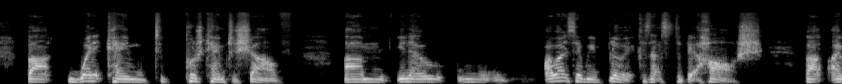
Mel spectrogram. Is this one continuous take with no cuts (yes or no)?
yes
